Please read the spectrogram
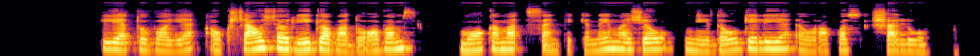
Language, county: Lithuanian, Šiauliai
